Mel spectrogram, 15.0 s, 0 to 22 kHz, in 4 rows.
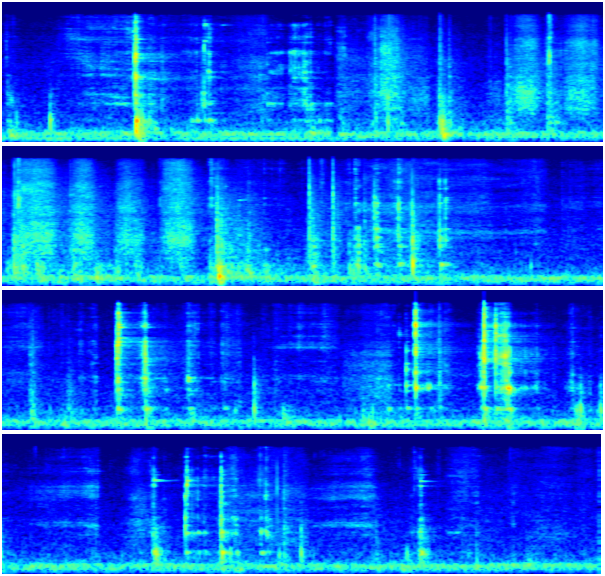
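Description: A 13 mm box-end wrench clinking and scraping on the bolts of a rusty HX35 turbine housing as they are worked loose by hand without a hammer: scattered light metal clicks and scrapes with a few sharper clinks.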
